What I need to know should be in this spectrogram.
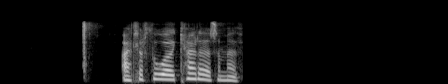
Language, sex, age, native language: Icelandic, female, 40-49, Icelandic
